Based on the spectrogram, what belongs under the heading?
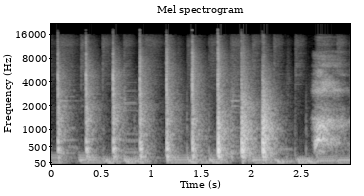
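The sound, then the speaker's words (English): A hammer drives a nail into a brick-sized, rock-hard block of compacted garbage with about nine sharp, loud, evenly paced blows, ending in a brief gritty crunching scrape. No one speaks. “Let's drive a nail through it and see what happens.”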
